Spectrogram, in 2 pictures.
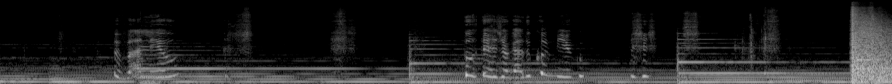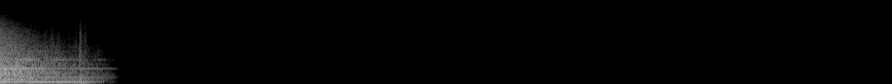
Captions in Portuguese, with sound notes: "valeu" *chorando* "por ter jogado comigo." *som de tiro*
